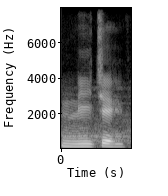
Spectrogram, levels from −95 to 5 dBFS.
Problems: none marked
